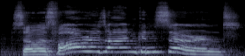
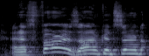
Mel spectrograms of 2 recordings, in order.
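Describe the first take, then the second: First: "far" stretched slow and high; drawn out and emphatic. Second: Said in the usual way. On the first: Shown as a demonstration. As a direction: lean on "far", drag out "So as far as I'm concerned".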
